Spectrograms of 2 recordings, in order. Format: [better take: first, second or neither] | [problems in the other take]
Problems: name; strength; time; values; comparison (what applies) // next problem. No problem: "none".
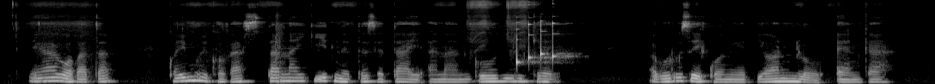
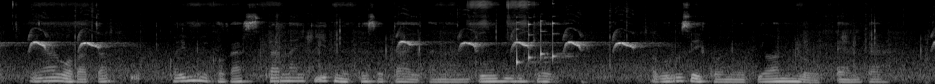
first | background sound (Bird); 1 dB above the speech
